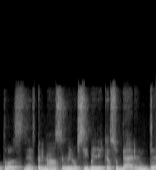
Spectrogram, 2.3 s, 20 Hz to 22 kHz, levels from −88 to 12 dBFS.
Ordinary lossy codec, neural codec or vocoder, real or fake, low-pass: Opus, 32 kbps; codec, 32 kHz, 1.9 kbps, SNAC; fake; 10.8 kHz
